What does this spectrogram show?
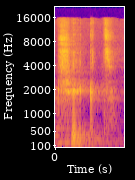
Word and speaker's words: checked: الماضي بتاعها checked. checked. بعد الكه ساوند الاي دي دايما حبايبي بتنطق تا.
